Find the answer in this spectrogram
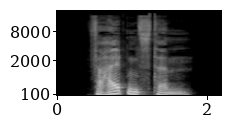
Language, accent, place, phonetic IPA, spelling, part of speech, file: German, Germany, Berlin, [fɛɐ̯ˈhaltn̩stəm], verhaltenstem, adjective, De-verhaltenstem.ogg
- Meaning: strong dative masculine/neuter singular superlative degree of verhalten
